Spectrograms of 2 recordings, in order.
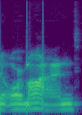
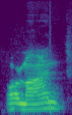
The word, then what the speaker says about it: Ormond: Ormond. I believe I'm pronouncing that correctly. Yeah, that's right. Ormond.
